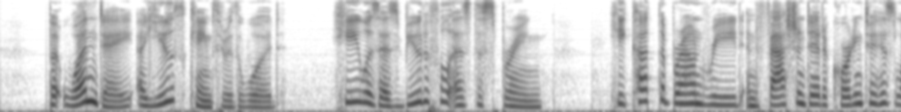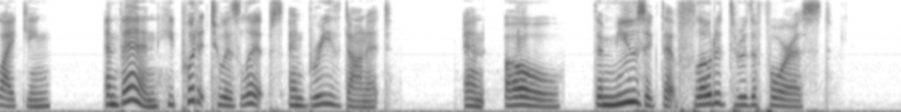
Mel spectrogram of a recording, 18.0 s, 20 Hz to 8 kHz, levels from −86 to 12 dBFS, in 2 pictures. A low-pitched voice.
No: high, 215 Hz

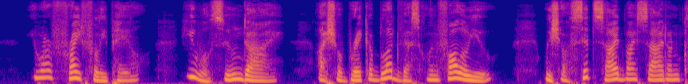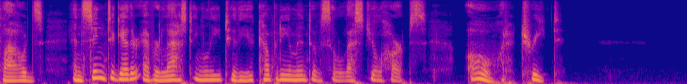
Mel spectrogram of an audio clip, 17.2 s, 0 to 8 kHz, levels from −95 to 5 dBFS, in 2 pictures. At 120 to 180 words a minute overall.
Yes: slow, 135 wpm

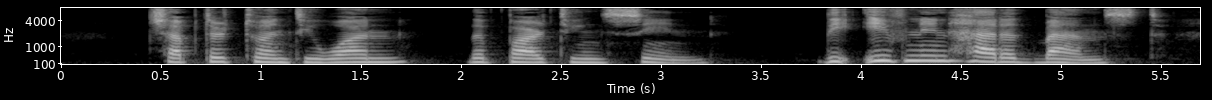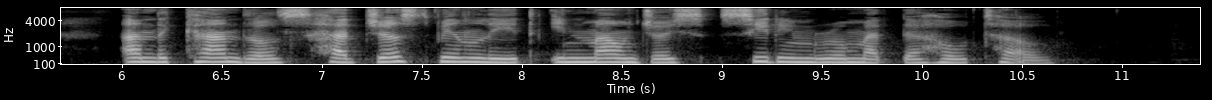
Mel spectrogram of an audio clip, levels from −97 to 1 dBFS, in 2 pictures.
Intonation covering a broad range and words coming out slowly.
No: average, 2.8 semitones; slow, 120 wpm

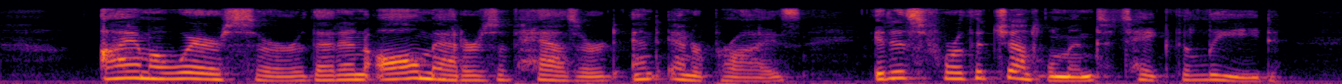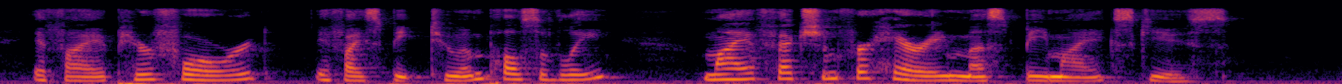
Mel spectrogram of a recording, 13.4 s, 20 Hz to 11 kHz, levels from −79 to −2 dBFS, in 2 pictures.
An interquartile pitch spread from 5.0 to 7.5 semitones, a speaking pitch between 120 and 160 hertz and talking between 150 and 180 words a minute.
No: wide, 5.6 semitones; high, 195 Hz; average, 170 wpm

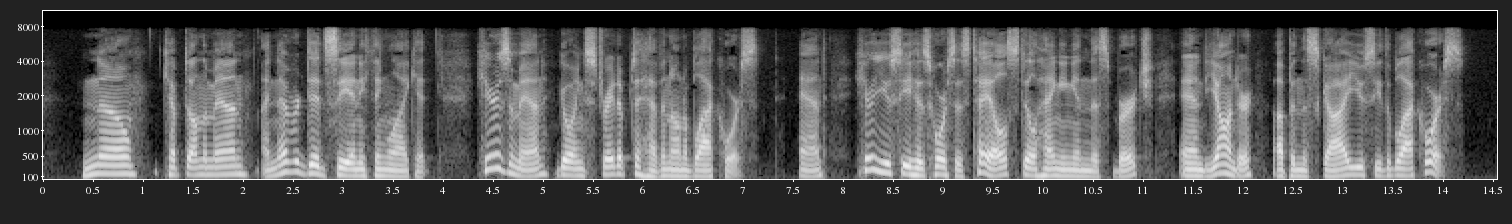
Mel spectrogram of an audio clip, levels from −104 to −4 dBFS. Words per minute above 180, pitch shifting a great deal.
No: average, 195 wpm; average, 4.4 semitones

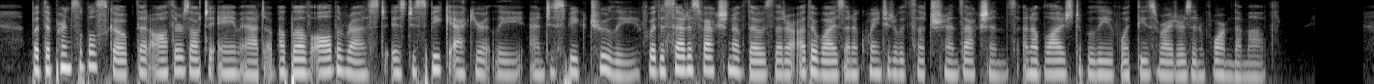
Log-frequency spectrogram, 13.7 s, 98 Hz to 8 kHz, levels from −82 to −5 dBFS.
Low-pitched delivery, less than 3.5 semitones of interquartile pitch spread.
No: medium, 170 Hz; narrow, 2.4 semitones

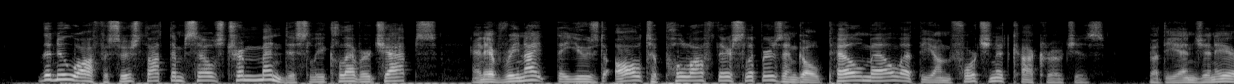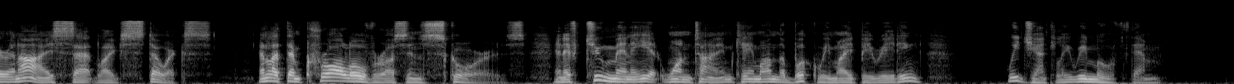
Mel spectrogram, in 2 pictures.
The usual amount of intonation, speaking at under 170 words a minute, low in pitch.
No: wide, 8.5 semitones; average, 150 wpm; low, 125 Hz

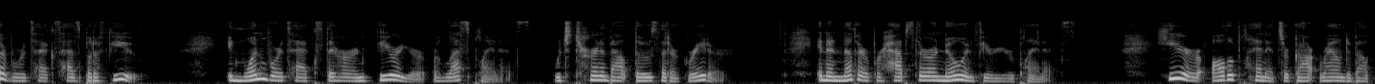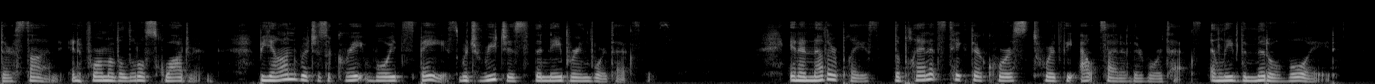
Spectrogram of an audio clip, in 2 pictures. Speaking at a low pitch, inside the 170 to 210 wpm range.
No: medium, 170 Hz; average, 175 wpm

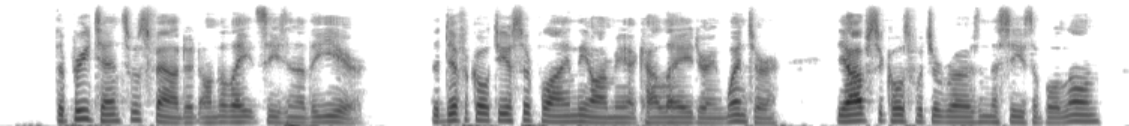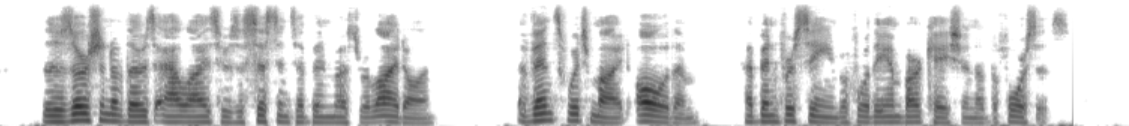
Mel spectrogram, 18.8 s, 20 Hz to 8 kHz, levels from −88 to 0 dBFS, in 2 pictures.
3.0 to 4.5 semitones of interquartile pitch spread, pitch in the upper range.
No: average, 3.4 semitones; low, 130 Hz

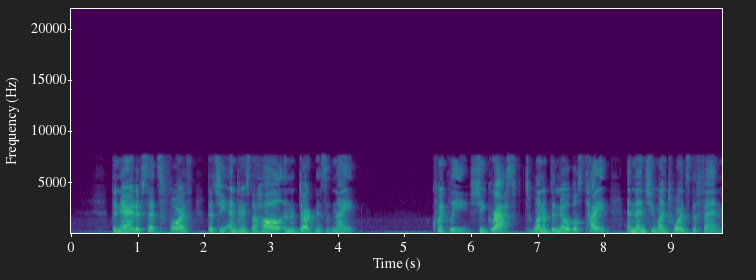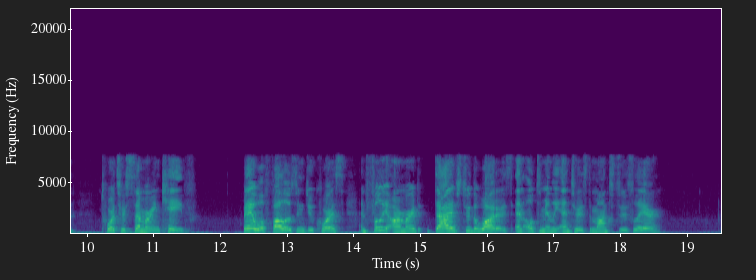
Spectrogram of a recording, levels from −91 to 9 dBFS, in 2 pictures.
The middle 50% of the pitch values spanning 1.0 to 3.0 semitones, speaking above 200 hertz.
Yes: narrow, 2.5 semitones; high, 225 Hz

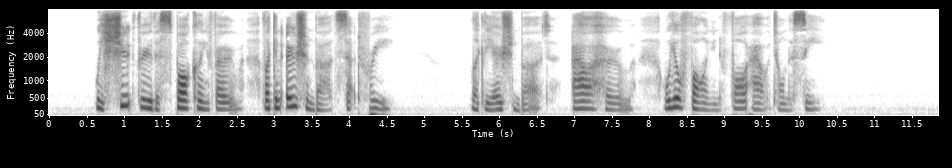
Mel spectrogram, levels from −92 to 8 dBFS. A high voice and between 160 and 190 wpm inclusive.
No: high, 200 Hz; slow, 135 wpm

